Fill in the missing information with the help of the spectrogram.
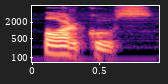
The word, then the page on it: hog: American English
